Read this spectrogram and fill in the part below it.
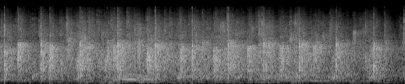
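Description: Applause ripples through a soccer club launch gathering for the technical director, an even patter of many hands clapping with voices talking over it.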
